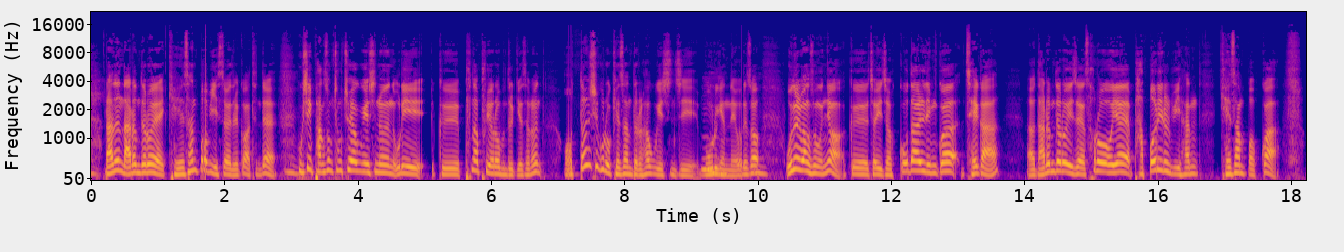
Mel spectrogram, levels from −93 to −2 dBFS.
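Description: At 1.68–1.72 s, 7.16–7.20 s and 9.72–9.76 s the speech stutters briefly, each time from a repeated buffer. Fresh audio did not reach the output in time, so the device replayed the slice it had just played once more. Each repeat is 40 ms long, which fits a 40 ms buffer, and is joined hard to the audio on either side. It sounds like a quick doubled fragment. Around 40 ms of the speech is lost each time.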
